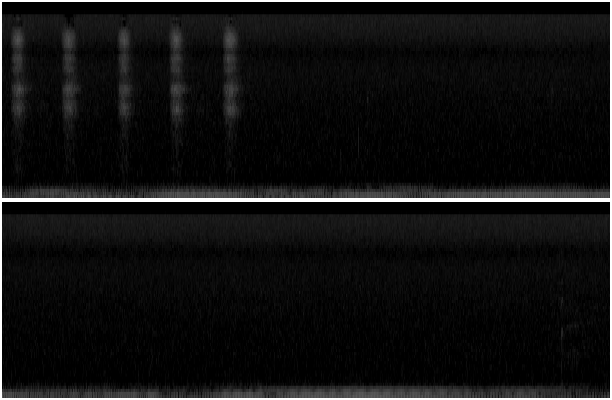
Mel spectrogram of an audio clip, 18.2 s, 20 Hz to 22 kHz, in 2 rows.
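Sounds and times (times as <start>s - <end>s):
breath-of-fire yoga breathing through the nose: 0.0s - 3.6s
faint steady hiss: 0.0s - 18.2s.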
